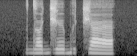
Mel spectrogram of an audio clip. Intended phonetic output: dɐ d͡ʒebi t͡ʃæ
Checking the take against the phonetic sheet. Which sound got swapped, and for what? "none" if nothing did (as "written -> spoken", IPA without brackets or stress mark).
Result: none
